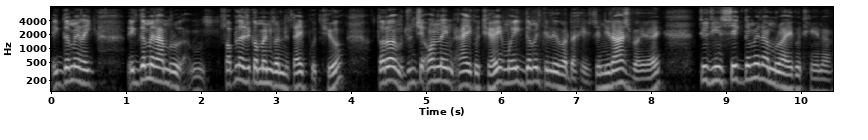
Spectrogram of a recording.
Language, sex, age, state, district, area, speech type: Nepali, male, 18-30, West Bengal, Darjeeling, rural, spontaneous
